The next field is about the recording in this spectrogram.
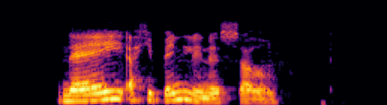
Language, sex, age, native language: Icelandic, female, 20-29, Icelandic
